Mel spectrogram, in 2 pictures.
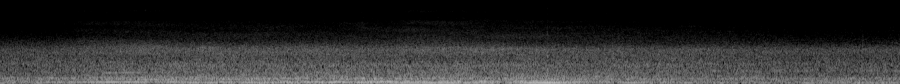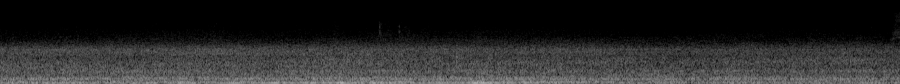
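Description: Steady street traffic noise, with a heavy vehicle's low rumble swelling and fading in the first six seconds, loudest about five seconds in.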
